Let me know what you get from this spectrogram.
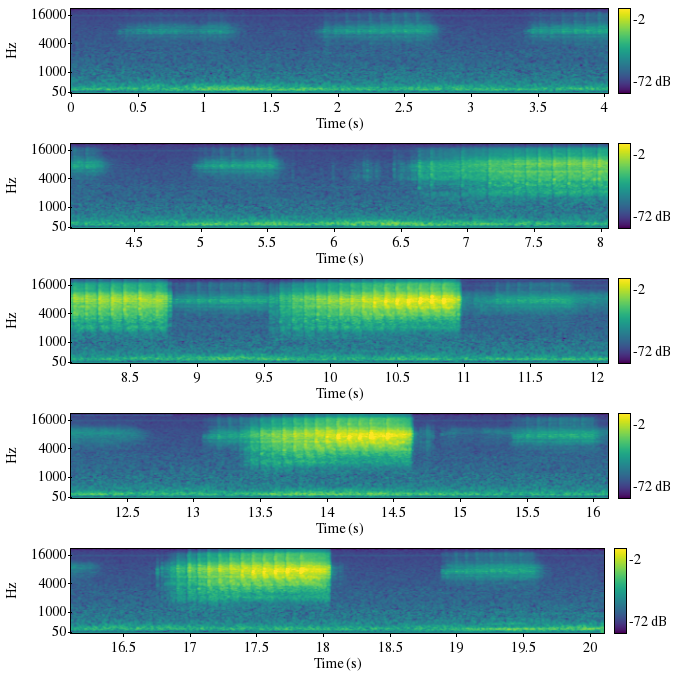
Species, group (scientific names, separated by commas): Chorthippus biguttulus, Orthoptera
